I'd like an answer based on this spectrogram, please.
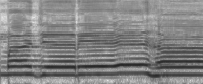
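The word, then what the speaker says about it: مجريها: Ini berarti huruf 'ro' harus diucapkan dengan miring. 'Ro' menjadi ' re' dan ditahan selama dua ketukan. Bismillahi majreha wa mursaha majreha.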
